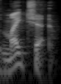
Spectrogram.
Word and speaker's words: Majchrzak: I thought it was Majchrzak. 3 syllables, right? It's like Majchrzak 1, 2, 1. Oh, don't do this to us.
